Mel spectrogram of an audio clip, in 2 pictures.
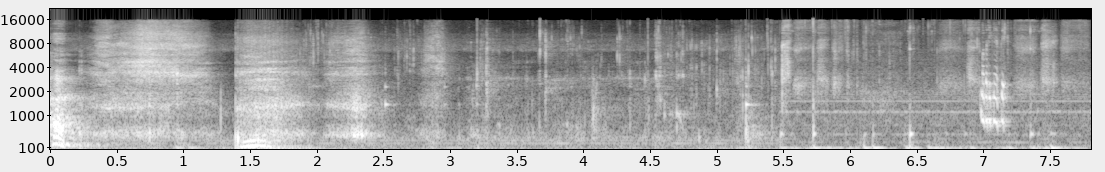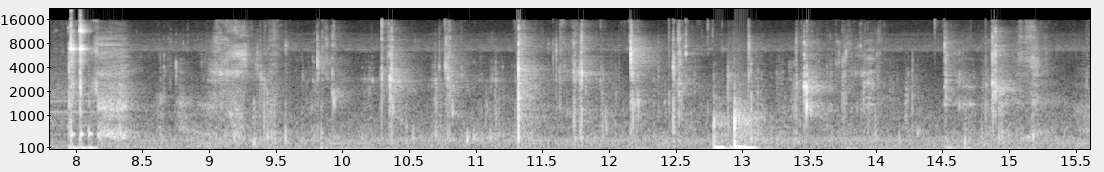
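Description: Close-miked chewing and wet mouth sounds of a person eating curry and rice by hand: a string of short smacks and clicks, with a louder burst at the start and a sharp smack about eight seconds in.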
